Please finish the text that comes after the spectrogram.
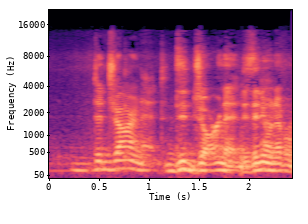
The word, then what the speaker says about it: DeJarnett: how do you pronounce your last name dijarnet didjarnet does anyone ever mispronounce that i've heard everything from de geret uh yeah all kinds of mispronounces all right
